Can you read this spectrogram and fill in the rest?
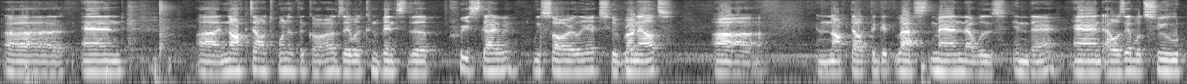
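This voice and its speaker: A man's voice: mid-range voice, completely flat delivery, normal speed. A man chatting and joking casually as a player in a tabletop game. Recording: noisy room ambience.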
